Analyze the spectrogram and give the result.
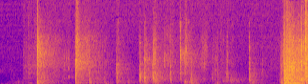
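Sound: door being shut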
